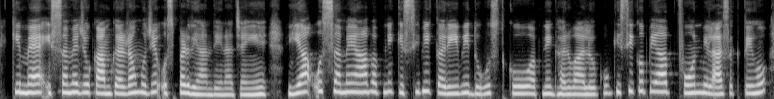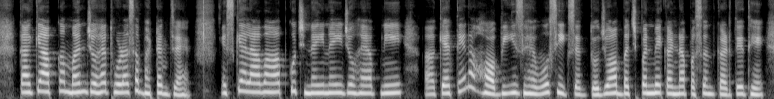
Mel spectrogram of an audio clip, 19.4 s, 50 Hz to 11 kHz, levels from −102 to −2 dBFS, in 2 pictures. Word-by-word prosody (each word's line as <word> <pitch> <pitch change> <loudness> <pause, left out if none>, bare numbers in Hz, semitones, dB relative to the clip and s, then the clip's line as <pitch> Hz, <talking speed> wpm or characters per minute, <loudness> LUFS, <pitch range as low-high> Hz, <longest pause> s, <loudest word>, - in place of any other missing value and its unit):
कि 290 - +1
मैं 270 +1 +5
इस 255 - -1
समय 275 0 +2
जो 275 +1 0
काम 245 -3 +2
कर 235 -1 +1
रहा 255 +3 +2
हूँ 275 - +1
मुझे 280 +1 -1
उस 255 -3 -4
पर 265 -2 +4
ध्यान 210 -3 0
देना 200 0 -3
चाहिए। 205 +2 0 0.3
या 265 +6 +4
उस 320 -1 0
समय 290 -2 +1
आप 290 +1 +1
अपने 285 +1 -3
किसी 275 +2 -3
भी 315 +1 0
करीबी 240 +1 +1
दोस्त 230 +4 -4
को, 240 -1 +1
अपने 235 +1 -2
घरवालों 215 0 -1
को 250 +4 -11
किसी 285 +3 -2
को 320 +1 -4
भी 310 - -2
आप 295 -1 +2
फ़ोन 265 +1 +1
मिला 245 -4 +2
सकते 245 +2 -7
हो। 270 +6 0 0.3
ताकि 280 +2 +2
आपका 300 +1 +3
मन 285 +1 +2
जो 290 -1 +2
है 290 +2 +1
थोड़ा-सा 275 +3 +1
भटक 255 -1 0
जाए। 195 -2 -1 0.4
इसके 255 +6 -1
अलावा 290 -2 +2
आप 290 0 -4
कुछ 315 -4 -2
नई-नई 260 +1 +2
जो 260 0 0
हैं 250 0 0
अपनी 250 +1 -1 0.4
अ, 220 - -3
कहते 250 +4 0
हैं 355 - -5
ना 450 -2 -2
हॉबीज़ 245 +2 +2
हैं 240 -1 +4
वो 245 +5 +1
सीख 255 -7 +1
सकते 200 -2 -3
हो, - - +4
जो 240 +5 +1
आप 255 0 +4
बचपन 240 +3 0
में 265 +1 +4
करना 235 -1 +2
पसंद 225 +1 -2
करते 215 +1 -1
थे। 205 -2 +1
255 Hz, 215 wpm, -20 LUFS, 230-280 Hz, 0.4 s, मैं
